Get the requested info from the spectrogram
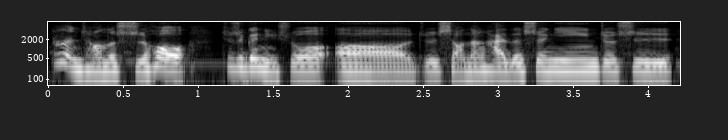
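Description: A woman's voice: lowish voice, fairly quick, clean tone, faint music behind. A woman with a Taiwanese accent chatting casually and expressively as an interview guest. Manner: animated, expressive storytelling.

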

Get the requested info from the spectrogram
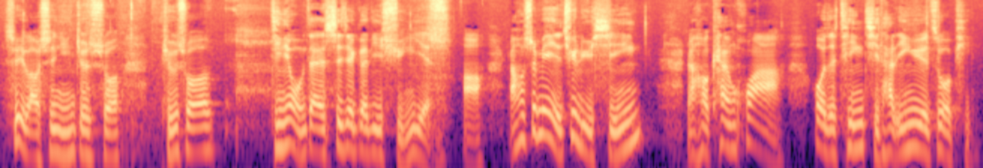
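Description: A man with a Taiwanese Mandarin accent hosting a radio interview, putting questions politely and deferentially in measured chunks. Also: mid-range voice, expressive. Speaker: radio programme host, interviewer. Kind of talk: conversational interviewing.

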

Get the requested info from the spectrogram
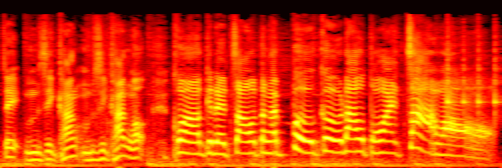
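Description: A man's voice: extremely high pitch, animated, normal speed, music in the background. A man with a Taiwanese accent voicing a comic, chatty patrol guard in a puppet radio drama. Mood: alarmed. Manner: colloquial, clownish chatter. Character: chatty, comic male camp patrol sentry.

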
